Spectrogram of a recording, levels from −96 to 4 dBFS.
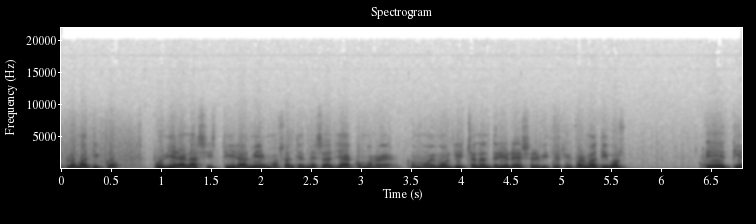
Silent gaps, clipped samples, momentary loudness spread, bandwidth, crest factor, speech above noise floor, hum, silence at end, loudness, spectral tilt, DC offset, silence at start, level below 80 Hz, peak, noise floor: none; under 0.1%; 8 LU; 12.5 kHz; 14 dB; 27 dB; none; 0 s; -16 LUFS; -7.5 dB/octave; under 0.1%; 0 s; -44 dBFS; -2 dBFS; -42 dBFS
